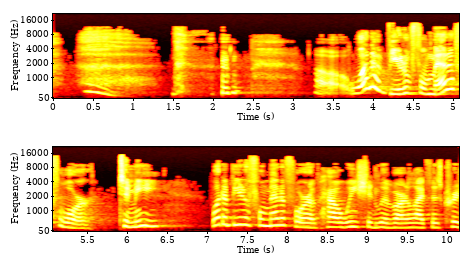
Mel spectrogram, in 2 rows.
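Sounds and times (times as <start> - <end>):
voice imitating trees opening their stomata, drawn-in gasp: 0.0 - 1.4
speech: 1.5 - 2.6, 3.3 - 6.5, 7.1 - 10.1.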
